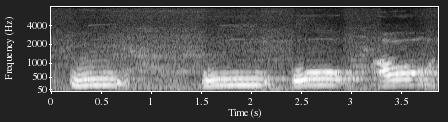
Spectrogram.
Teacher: होंठ की आकृति पूरी गोल हो जाती है, यानी वृत्त बनता है, तो उसे हम वृत्तमुखी स्वर कहते हैं।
